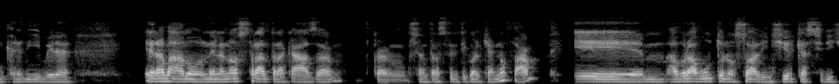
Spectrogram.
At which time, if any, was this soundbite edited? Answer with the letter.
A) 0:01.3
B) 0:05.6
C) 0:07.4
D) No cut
B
